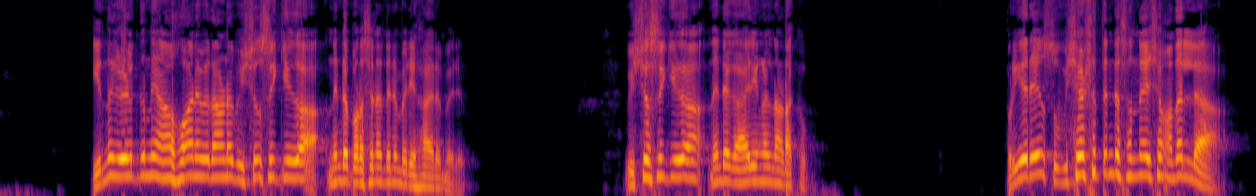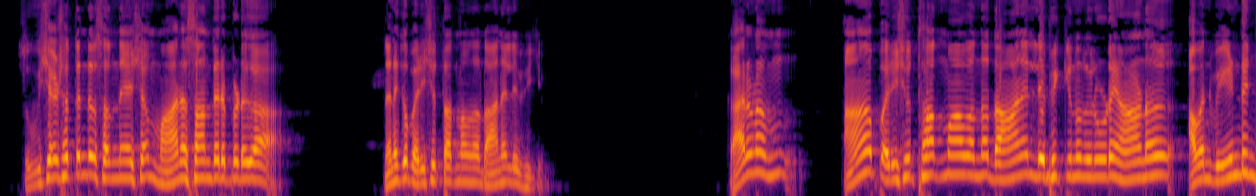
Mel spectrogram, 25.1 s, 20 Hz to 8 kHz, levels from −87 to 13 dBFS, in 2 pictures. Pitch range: 175-250 Hz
